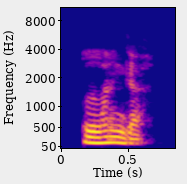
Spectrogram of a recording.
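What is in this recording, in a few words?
"languor", British English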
